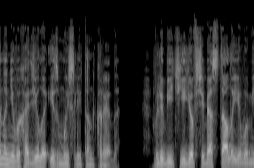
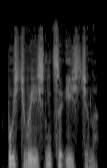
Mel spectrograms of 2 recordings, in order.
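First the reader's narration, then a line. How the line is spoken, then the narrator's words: Very quiet, to herself. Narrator (Russian): отдаваясь течению своей мысли, забывая, что перед нею чужой ее печали равнодушный человек, сказала тихо-тихо, как про себя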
